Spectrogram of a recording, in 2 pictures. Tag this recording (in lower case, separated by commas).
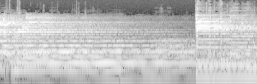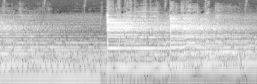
strum, guitar, plucked string instrument, musical instrument, music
